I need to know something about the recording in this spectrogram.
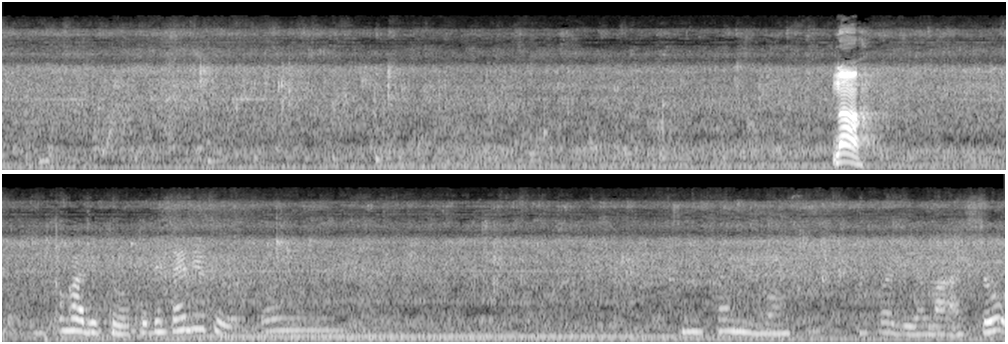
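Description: Water trickles and bubbles softly into a tank.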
